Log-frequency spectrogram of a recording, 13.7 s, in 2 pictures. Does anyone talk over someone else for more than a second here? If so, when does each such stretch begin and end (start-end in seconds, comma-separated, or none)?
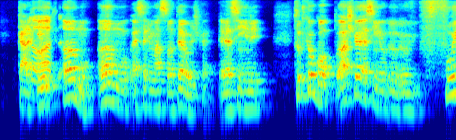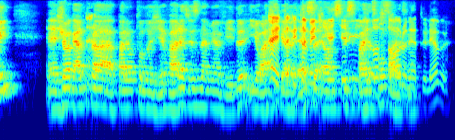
10.8-13.0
